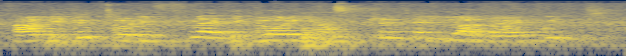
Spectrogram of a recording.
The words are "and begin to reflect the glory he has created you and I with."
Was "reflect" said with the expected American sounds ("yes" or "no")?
no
